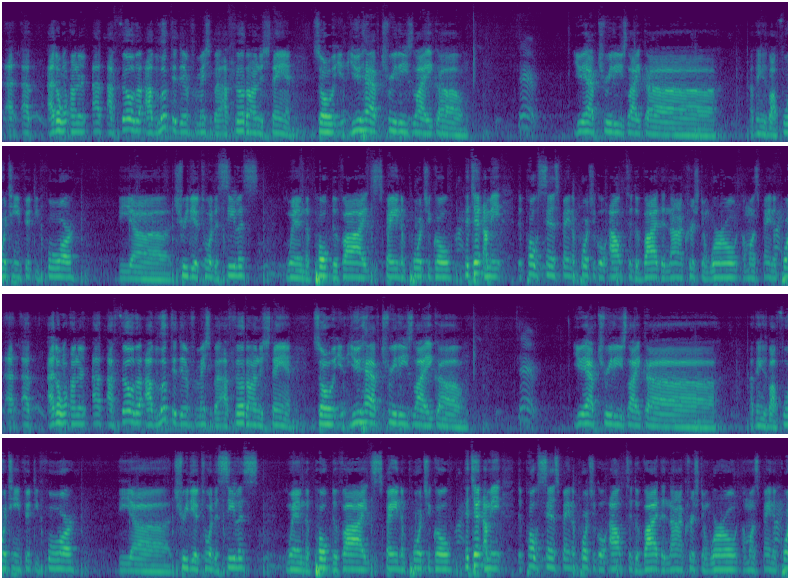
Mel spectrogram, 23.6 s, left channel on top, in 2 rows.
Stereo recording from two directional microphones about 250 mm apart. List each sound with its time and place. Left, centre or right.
0.0 s a man's voice: right
7.8 s speech: right
8.5 s a man's voice: right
